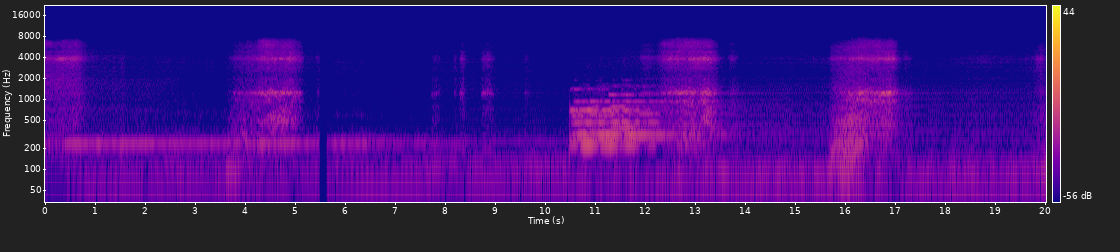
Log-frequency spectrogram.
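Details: Snoring sound-effect recording: loud rattling inhaled snores with a buzzing tone, repeating every few seconds; heavy snoring.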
